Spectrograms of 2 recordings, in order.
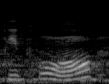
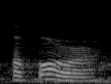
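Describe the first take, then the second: First: The first syllable is a long 'bee' sound. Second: The first syllable has a short, reduced vowel. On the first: The speaker calls it wrong. "be고 for이니까 before" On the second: The speaker calls it right. "for하고 hind가 붙어서 얘는 before"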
